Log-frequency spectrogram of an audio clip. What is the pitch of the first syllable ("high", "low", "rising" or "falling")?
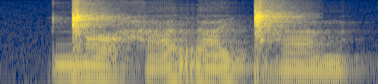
falling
